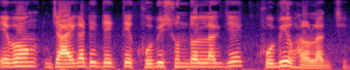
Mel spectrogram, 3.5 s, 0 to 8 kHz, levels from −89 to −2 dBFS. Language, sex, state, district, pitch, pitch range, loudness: Bengali, male, West Bengal, Paschim Medinipur, 155 Hz, 145-170 Hz, -13 LUFS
